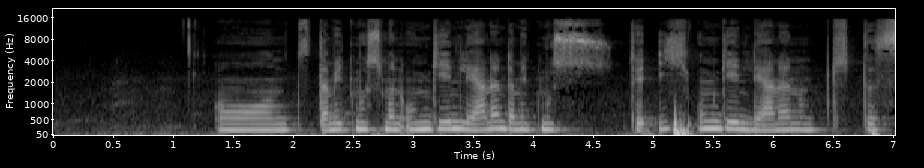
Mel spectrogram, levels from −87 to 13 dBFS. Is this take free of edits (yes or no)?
yes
